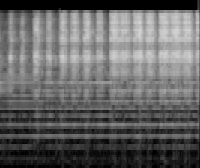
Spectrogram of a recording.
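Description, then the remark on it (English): A hurdy-gurdy drones steadily while its buzzing bridge, also called the dog and tied to a peg, rattles in quick, regular pulses, a bright raspy chatter over a sustained tone, fairly loud, with no talking. “And this is how the magical buzzing is made.”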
